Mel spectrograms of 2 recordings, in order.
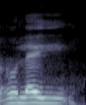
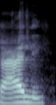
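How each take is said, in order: First: The first vowel is 'u', ending in a doubled 'y'. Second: The first vowel is 'a', as in plain 'Ali'. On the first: The speaker calls it right. "حتى العين عليها ضمة واو، لام عليها كسرة، الشدة" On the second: The speaker calls it wrong. "مش علي"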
